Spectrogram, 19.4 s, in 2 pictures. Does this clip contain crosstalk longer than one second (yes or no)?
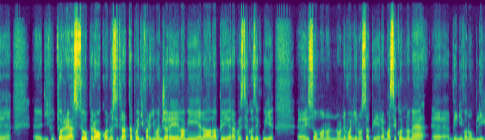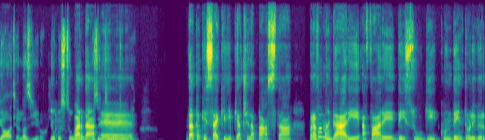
yes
